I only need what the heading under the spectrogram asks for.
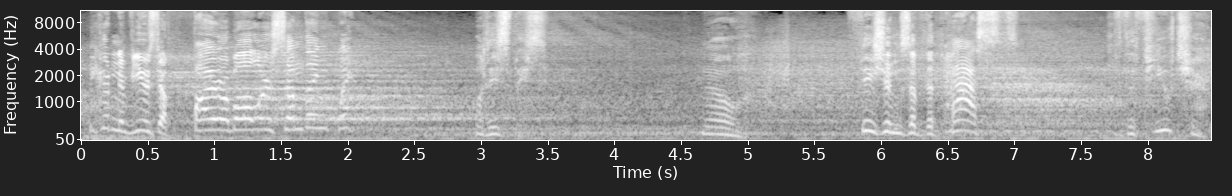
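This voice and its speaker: A high-voiced, anxious adventuring sidekick, acted by a man. He sounds sincere and wry, in fantasy audio drama style. There is hall reverb and clear noise behind him. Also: expressive, a little slow, pauses often. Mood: distraught. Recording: hall reverb with noisy background.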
